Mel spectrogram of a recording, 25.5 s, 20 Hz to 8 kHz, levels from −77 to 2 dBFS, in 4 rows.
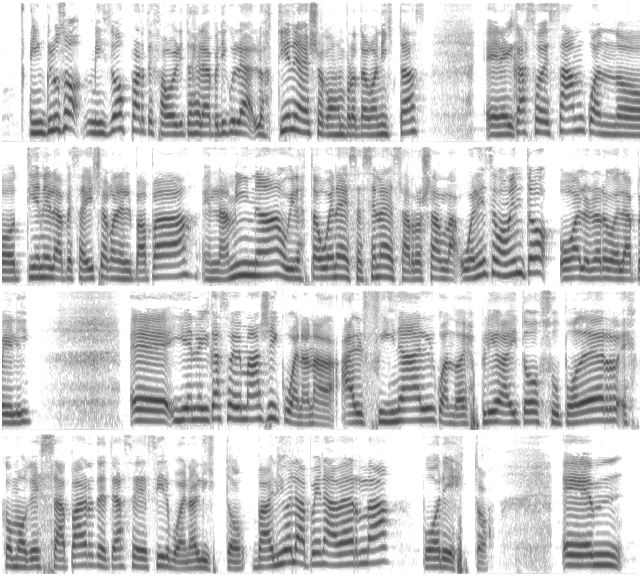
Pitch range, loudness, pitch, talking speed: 185-240 Hz, -24 LUFS, 210 Hz, 190 wpm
